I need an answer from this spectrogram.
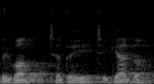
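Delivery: put-on broad Birmingham accent, laid on thick. Quoting a husband in an old tv advert, in a broad birmingham accent.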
